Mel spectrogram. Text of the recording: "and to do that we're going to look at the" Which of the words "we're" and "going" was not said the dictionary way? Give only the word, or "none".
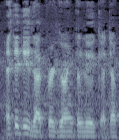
none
